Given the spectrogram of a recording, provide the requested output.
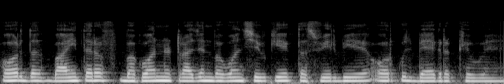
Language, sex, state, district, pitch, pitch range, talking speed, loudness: Hindi, male, Uttar Pradesh, Varanasi, 165 Hz, 160-170 Hz, 225 wpm, -14 LUFS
